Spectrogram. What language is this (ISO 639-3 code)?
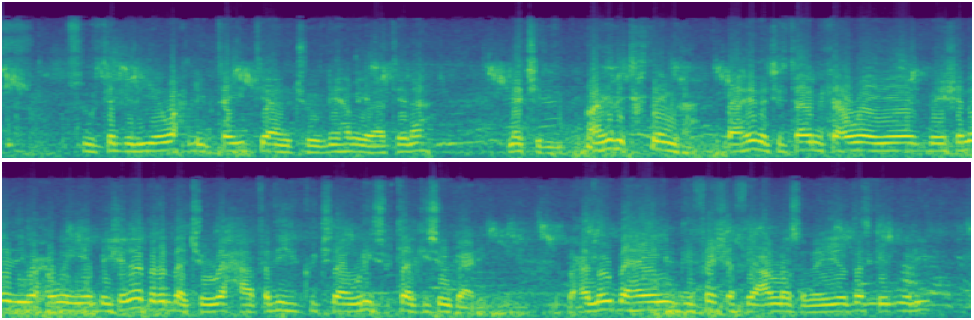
ara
